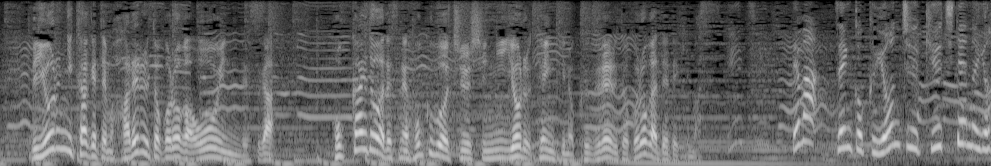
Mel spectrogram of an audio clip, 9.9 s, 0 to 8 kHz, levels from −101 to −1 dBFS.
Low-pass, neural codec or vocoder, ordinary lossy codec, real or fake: none; none; none; real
